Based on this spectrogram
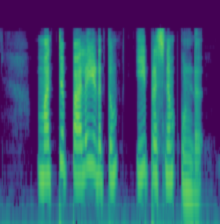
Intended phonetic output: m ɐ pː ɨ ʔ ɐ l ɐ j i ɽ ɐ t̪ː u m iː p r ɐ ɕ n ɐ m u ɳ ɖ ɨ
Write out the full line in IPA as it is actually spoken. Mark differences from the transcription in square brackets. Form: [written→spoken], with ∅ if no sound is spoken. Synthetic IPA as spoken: m ɐ [pː→tː] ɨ [ʔ→p] ɐ l ɐ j i ɽ ɐ t̪ː u m iː p r ɐ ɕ n ɐ m u ɳ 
